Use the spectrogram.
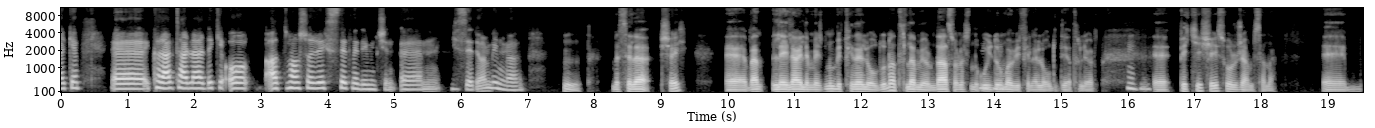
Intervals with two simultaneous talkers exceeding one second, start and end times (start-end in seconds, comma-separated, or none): none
